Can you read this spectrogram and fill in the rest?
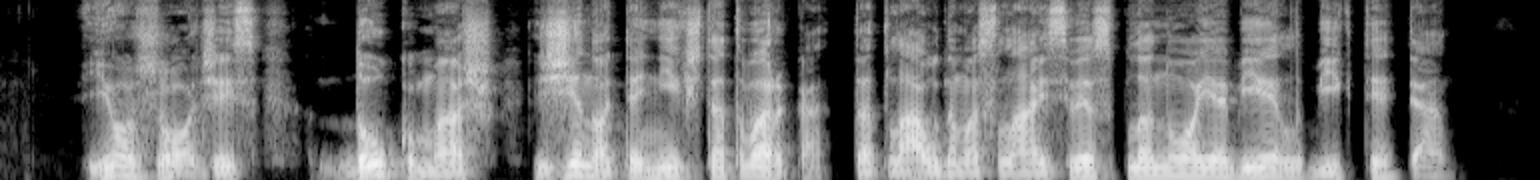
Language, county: Lithuanian, Kaunas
